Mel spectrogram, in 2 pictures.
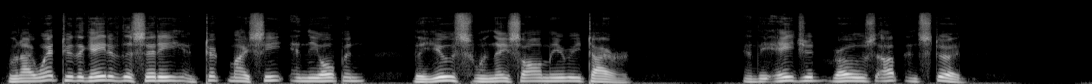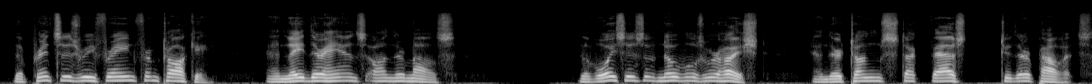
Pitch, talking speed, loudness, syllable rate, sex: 150 Hz, 155 wpm, -17 LUFS, 4.4 syllables/s, male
